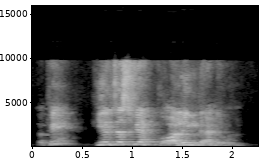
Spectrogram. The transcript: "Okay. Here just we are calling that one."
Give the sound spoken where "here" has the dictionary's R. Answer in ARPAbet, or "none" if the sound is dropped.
L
